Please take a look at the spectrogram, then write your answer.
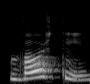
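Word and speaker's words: որդի: And the next one is son. So we can pronounce it as a wordy. Vorti, right.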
